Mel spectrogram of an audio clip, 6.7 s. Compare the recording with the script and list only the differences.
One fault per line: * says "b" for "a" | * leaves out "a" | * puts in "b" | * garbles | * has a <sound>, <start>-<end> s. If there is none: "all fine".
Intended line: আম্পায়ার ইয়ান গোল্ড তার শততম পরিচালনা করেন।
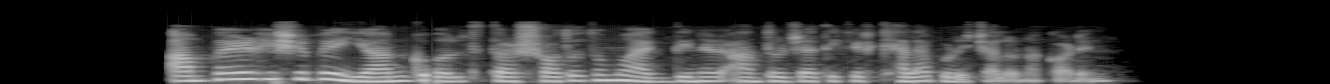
* puts in "হিসেবে"
* has a dropout, 2.1-2.2 s
* puts in "একদিনের আন্তর্জাতিকের খেলা"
